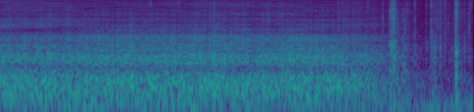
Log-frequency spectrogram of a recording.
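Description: Flames burning with a steady rushing noise and some crackle, fading and breaking up near the end. It is typical of an oil fire flaring.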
